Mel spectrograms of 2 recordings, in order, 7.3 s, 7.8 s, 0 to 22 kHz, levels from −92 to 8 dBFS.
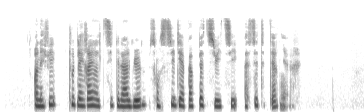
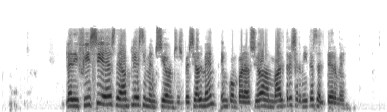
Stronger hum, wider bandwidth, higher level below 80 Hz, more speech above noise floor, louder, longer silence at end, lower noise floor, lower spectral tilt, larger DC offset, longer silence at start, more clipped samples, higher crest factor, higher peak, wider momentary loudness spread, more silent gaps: neither; first, 11.5 kHz vs 8.2 kHz; second, -80 dBFS vs -62 dBFS; second, 52 dB vs 62 dB; second, -28 LUFS vs -13 LUFS; first, 1.55 s vs 0.9 s; first, -79 dBFS vs -75 dBFS; first, -4.5 dB/octave vs -2.5 dB/octave; neither; second, 0.7 s vs 1.3 s; neither; about the same, 18 dB vs 14 dB; second, -12 dBFS vs -2 dBFS; about the same, 9 LU vs 8 LU; neither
